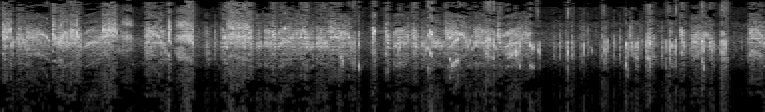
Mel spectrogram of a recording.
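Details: Swiftlet roosting lure call to draw the birds in to roost: a thick chorus of high, scratchy twittering with fast clicking patter, steady for most of the stretch and briefly thinning near the end.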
